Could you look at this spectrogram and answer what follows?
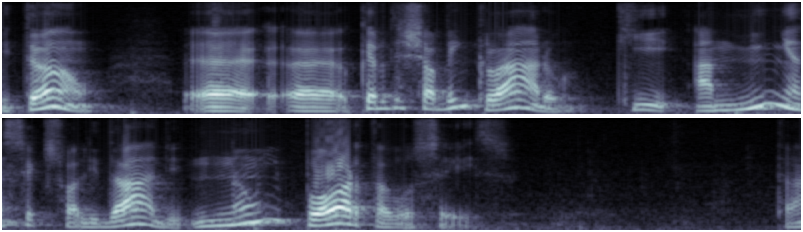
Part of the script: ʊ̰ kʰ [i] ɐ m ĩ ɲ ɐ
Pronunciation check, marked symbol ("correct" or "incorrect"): incorrect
